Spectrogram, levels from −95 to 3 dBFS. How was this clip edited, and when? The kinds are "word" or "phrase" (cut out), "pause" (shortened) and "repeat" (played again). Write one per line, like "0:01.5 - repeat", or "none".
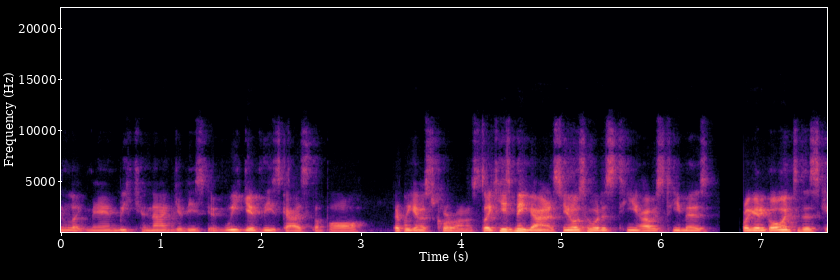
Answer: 0:03.4 - word
0:06.6 - pause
